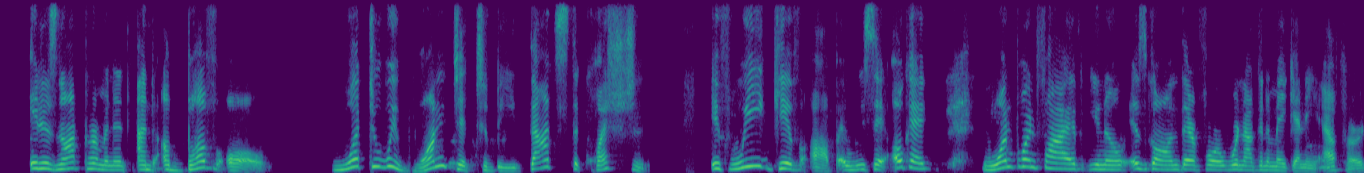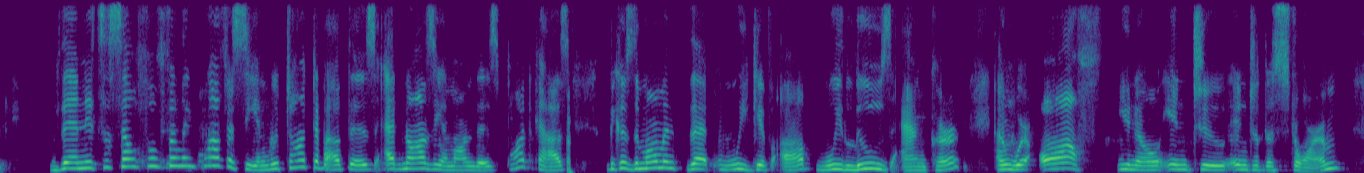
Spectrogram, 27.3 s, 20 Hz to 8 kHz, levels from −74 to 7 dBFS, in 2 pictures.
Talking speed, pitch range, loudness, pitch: 160 wpm, 195-260 Hz, -20 LUFS, 220 Hz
